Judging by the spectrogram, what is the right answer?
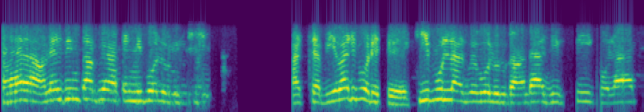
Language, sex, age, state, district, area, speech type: Bengali, male, 18-30, West Bengal, Darjeeling, rural, conversation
